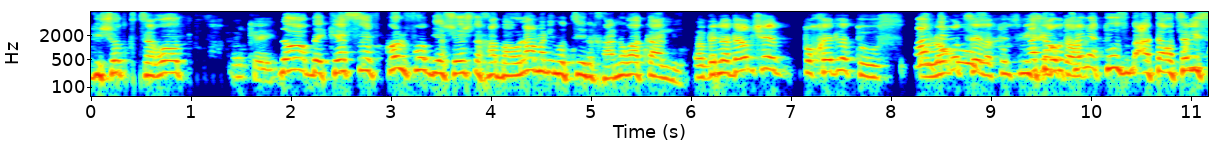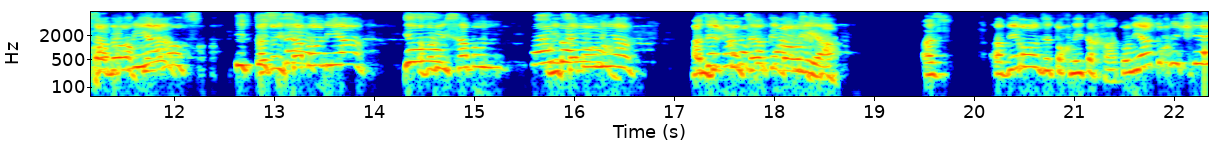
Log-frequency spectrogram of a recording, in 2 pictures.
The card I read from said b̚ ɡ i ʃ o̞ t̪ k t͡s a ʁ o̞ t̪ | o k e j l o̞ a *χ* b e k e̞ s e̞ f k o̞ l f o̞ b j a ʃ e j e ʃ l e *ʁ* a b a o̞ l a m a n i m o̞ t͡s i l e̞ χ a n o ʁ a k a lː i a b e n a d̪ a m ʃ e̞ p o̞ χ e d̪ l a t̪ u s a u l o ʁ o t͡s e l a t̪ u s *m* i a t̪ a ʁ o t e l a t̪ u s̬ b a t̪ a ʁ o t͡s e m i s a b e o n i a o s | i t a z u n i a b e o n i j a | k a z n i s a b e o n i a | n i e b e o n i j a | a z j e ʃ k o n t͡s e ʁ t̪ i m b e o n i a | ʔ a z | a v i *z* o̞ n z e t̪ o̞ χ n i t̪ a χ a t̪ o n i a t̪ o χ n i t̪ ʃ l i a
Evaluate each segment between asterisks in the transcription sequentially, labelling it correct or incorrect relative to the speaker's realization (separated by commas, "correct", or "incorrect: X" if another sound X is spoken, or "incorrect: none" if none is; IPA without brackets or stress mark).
incorrect: ʁ, incorrect: χ, correct, incorrect: ʁ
